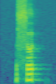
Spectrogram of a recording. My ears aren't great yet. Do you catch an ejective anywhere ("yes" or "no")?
no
